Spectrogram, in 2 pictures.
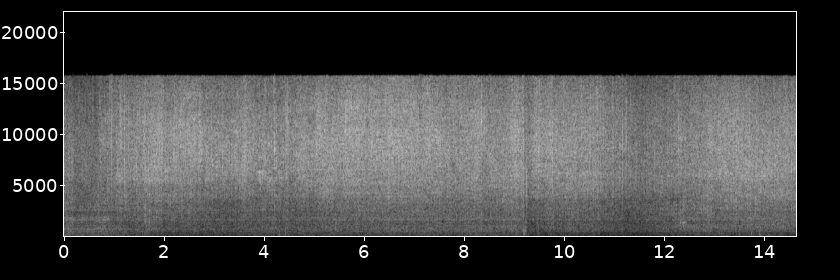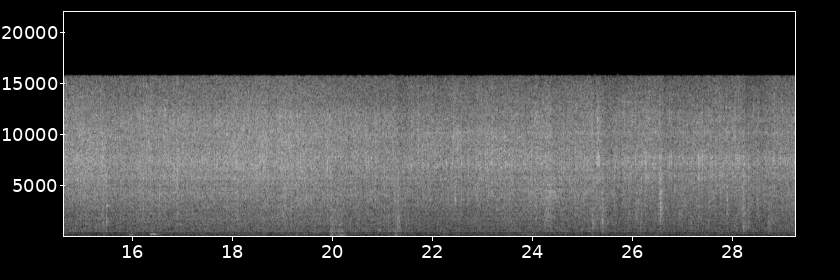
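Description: Shiitake mushrooms and Chinese baby cabbage sizzling steadily in a hot pan, with a few light clicks scattered through.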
